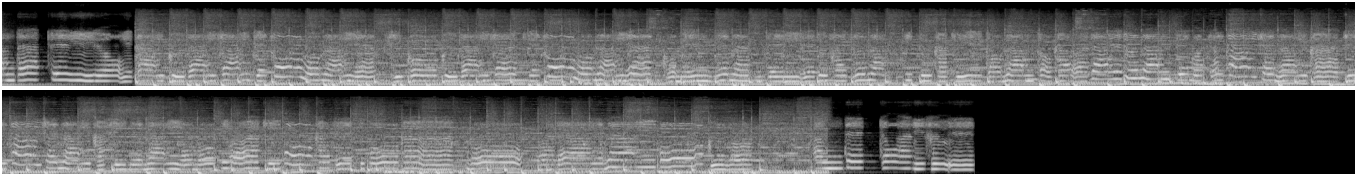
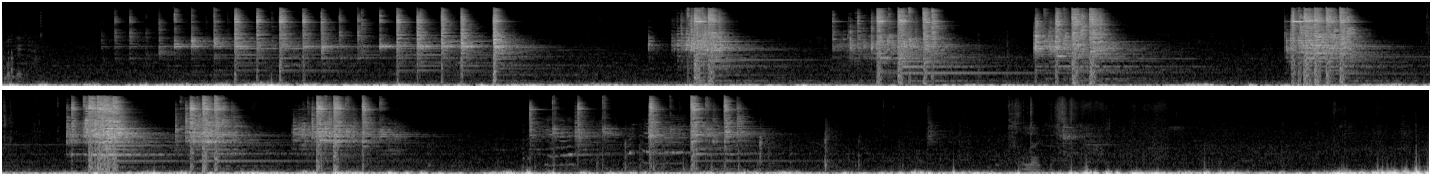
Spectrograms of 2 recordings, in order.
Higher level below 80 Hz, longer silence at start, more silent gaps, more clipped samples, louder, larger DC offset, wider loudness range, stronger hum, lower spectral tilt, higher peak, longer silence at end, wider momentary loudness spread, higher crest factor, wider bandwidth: about the same, -24 dBFS vs -20 dBFS; about the same, 0 s vs 0 s; neither; neither; first, -13 LUFS vs -19 LUFS; neither; second, 3 LU vs 8 LU; neither; first, -5.5 dB/octave vs -1 dB/octave; about the same, 0 dBFS vs 0 dBFS; first, 3.8 s vs 0 s; second, 3 LU vs 19 LU; about the same, 14 dB vs 16 dB; about the same, 16.5 kHz vs 17 kHz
